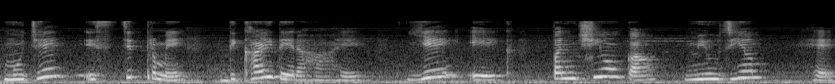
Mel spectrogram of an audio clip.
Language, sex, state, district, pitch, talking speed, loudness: Hindi, female, Madhya Pradesh, Dhar, 255 Hz, 100 wpm, -16 LUFS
